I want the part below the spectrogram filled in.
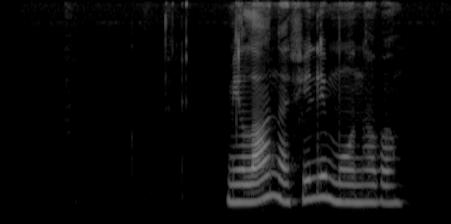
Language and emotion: Russian, neutral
